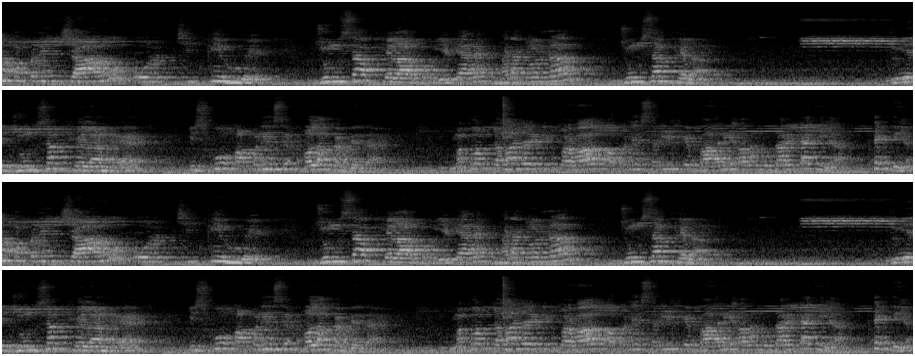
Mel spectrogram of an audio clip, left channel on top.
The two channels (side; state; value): both; identical; correlation 1.00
